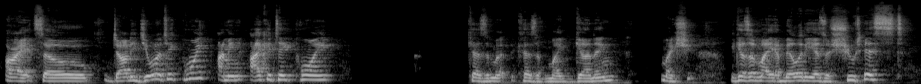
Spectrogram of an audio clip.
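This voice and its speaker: A man's voice: on the high side, moderate pace. A man playing a tabletop game, joking and laughing with the group. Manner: laughs often, animated. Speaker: player. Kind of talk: casual tabletop play.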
